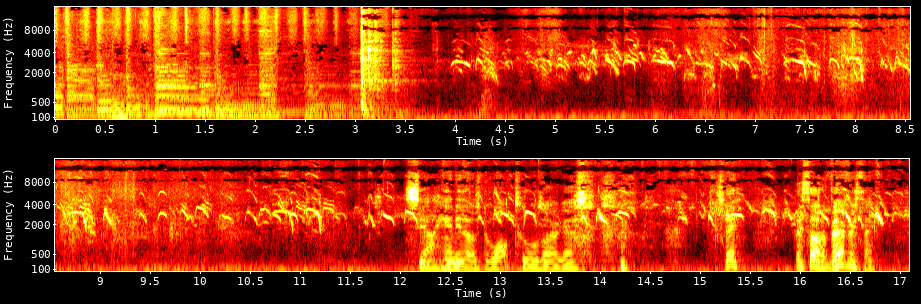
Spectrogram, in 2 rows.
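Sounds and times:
acoustic guitar music: 0.0 - 3.2
chicks peeping and chirping: 0.0 - 17.0.

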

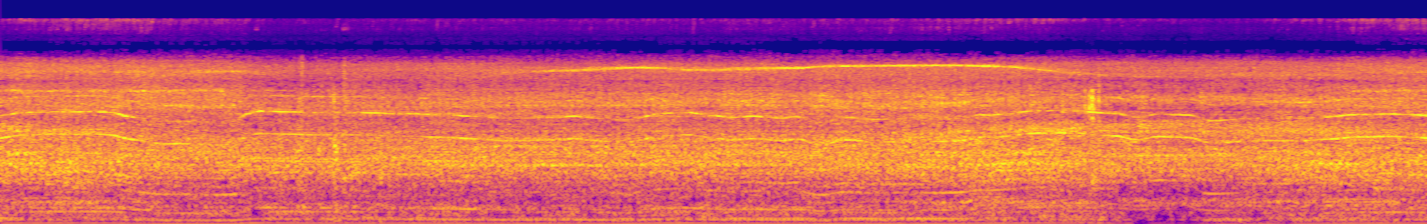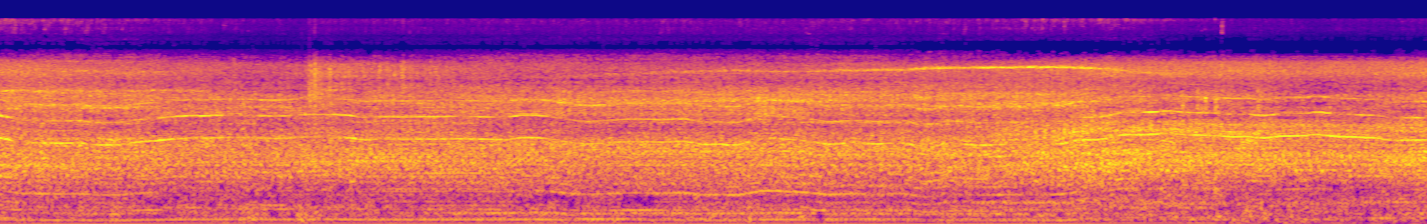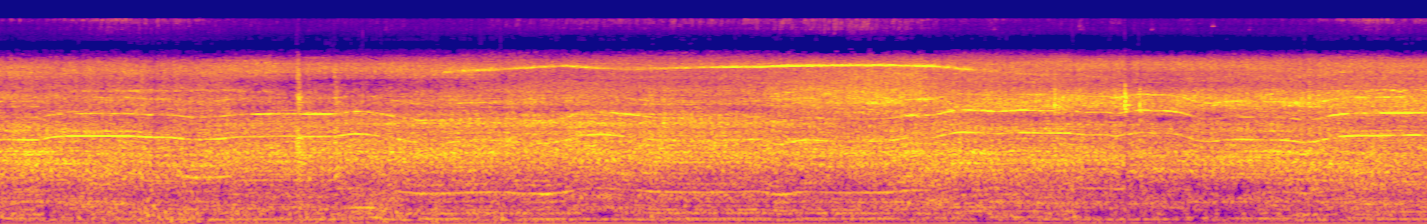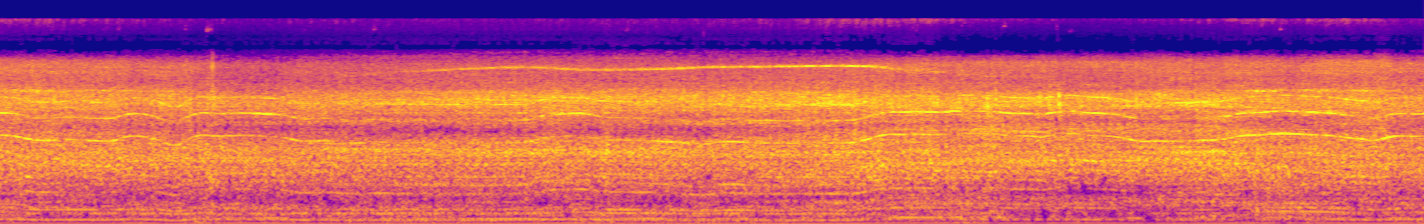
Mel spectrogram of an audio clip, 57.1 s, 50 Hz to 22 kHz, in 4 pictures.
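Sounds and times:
diesel excavator engine running: 0.0 - 57.0
high hydraulic whine: 0.0 - 57.0.

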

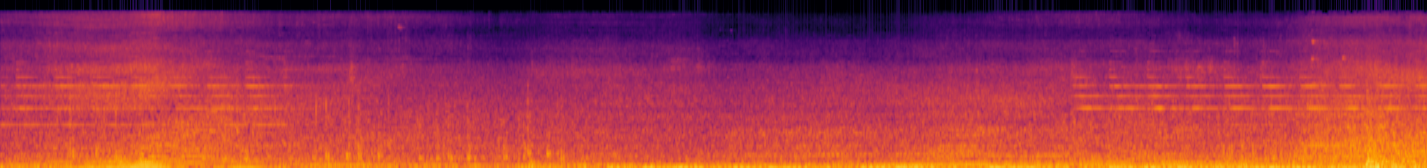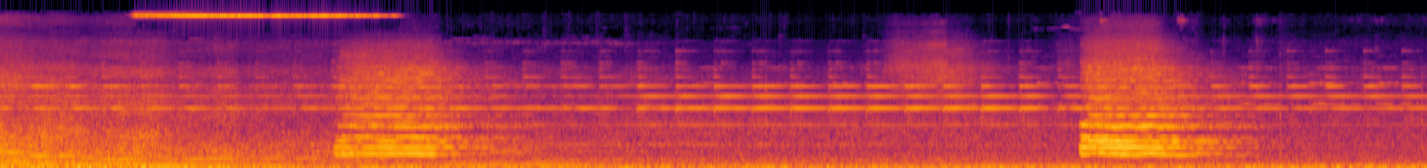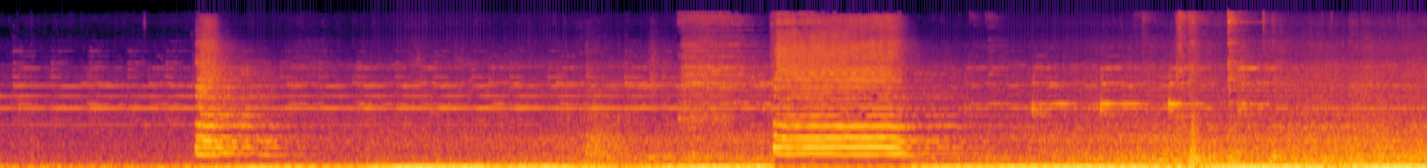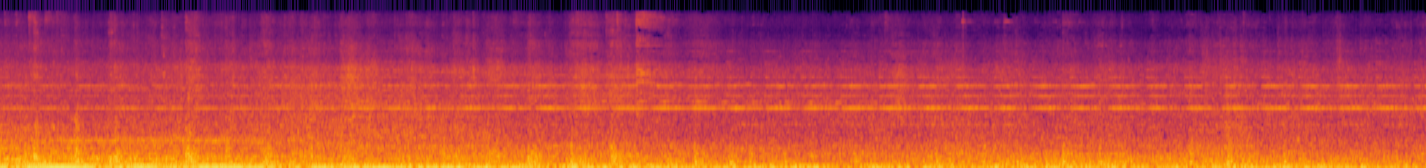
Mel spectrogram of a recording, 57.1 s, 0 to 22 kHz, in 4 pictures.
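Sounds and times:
locomotive rumble: 0.0 - 20.6
crossing warning bell: 0.0 - 57.0
locomotive horn: 17.4 - 19.2, 25.0 - 26.8, 30.5 - 31.5, 35.4 - 38.3.

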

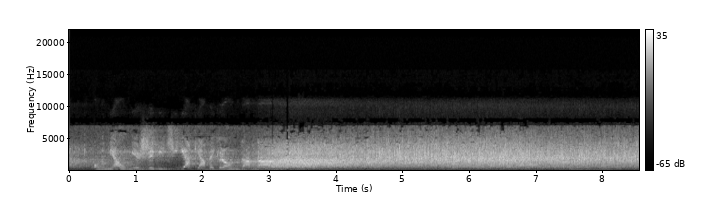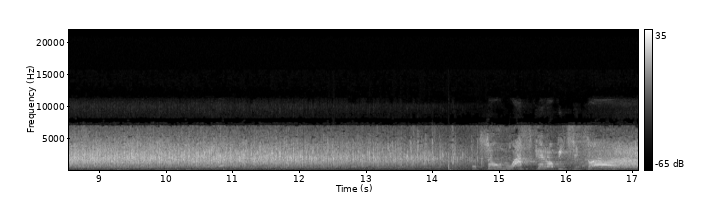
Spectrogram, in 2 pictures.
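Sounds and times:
audience applauding: 3.1 - 15.2.

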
